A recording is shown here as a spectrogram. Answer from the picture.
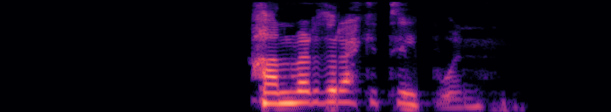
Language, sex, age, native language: Icelandic, female, 30-39, Icelandic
